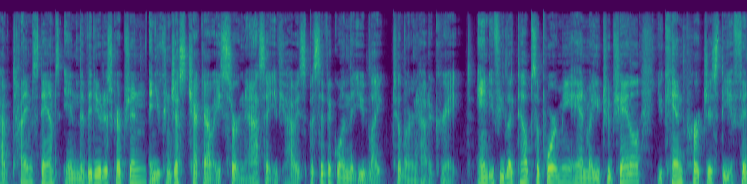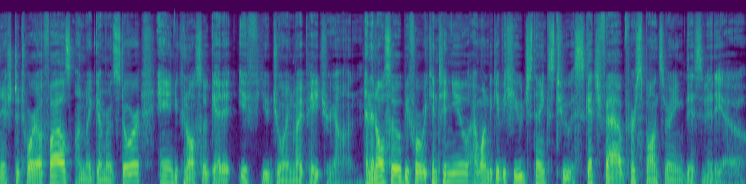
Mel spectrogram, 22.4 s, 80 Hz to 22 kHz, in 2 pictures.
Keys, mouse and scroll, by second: 6.2 shift+middle click, 7.1 a, 7.4 shift+middle click, 7.9 a, 9.4 shift+middle click, 9.9 ctrl+space, 10.7 scroll down 1, 10.8-22.4 shift+middle drag.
